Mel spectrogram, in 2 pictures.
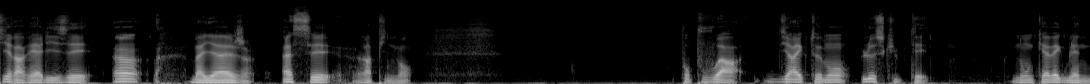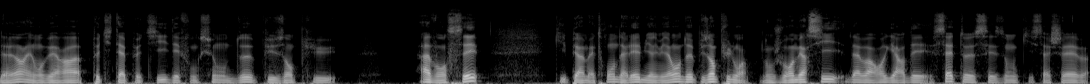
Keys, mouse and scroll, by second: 2.6 n, 4.0 t, 4.9-6.0 middle drag, 6.0-6.4 scroll up 2, 6.4 shift+middle click, 6.9 scroll down 2, 7.1 scroll up 1, 7.3-21.8 shift+middle drag.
